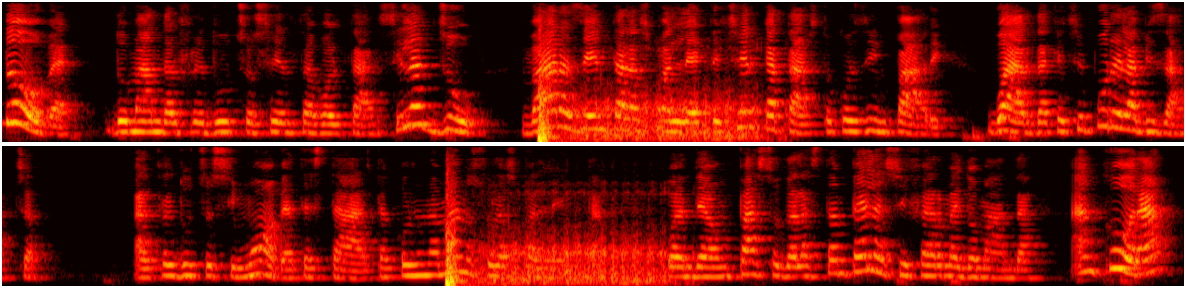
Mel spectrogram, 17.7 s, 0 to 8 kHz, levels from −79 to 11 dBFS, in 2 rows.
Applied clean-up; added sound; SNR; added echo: none; Fire; 0 dB; reverberation time 0.3 s.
